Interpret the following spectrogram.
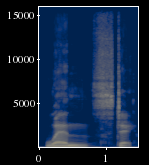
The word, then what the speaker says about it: Wednesday: careful the pronunciation is Wednesday Wednesday it's like this okay the pronunciation is like this Wednesday but the spelling is not the same this is the spelling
